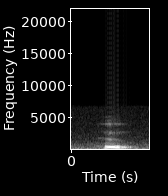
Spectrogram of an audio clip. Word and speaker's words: who: a w w h who so tricky all right so the w is silent the w h sounds like h and the o sounds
